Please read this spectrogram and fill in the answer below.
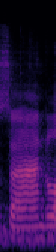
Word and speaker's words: Handel: engine based on Sir Handel. Sir Hayden portraying Sir Handel. I just like to pronounce it how it's actually spelled Stan. It's much easier on my tongue.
